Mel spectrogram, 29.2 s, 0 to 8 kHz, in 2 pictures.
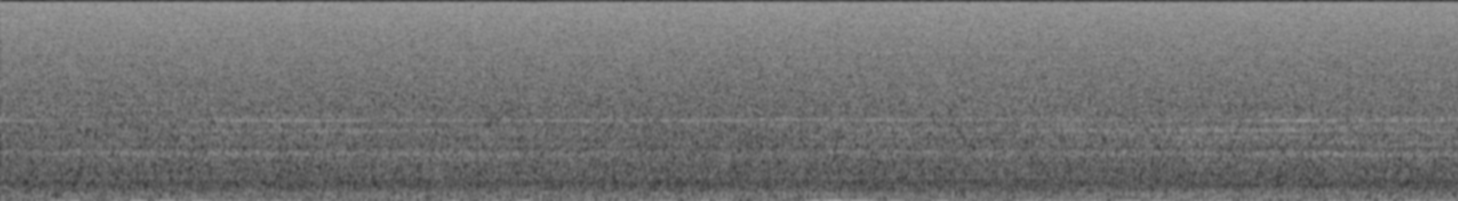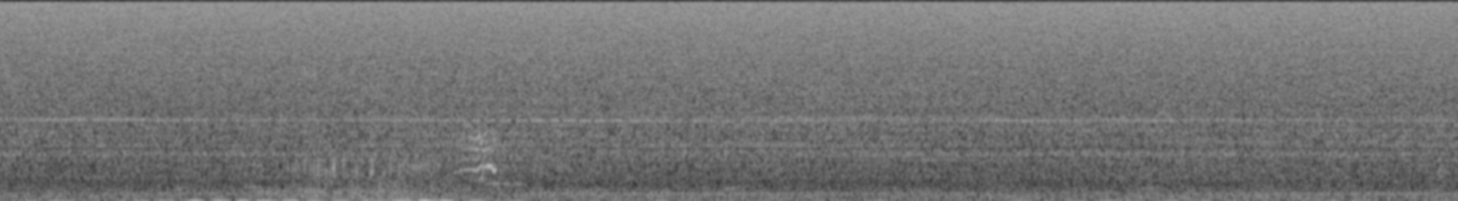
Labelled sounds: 19.3	19.5	humpback whale, 0.80 to 1.0 kHz

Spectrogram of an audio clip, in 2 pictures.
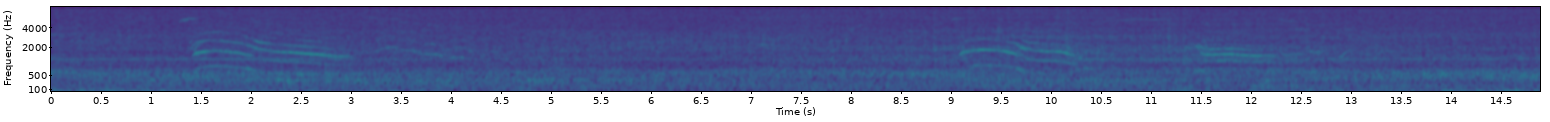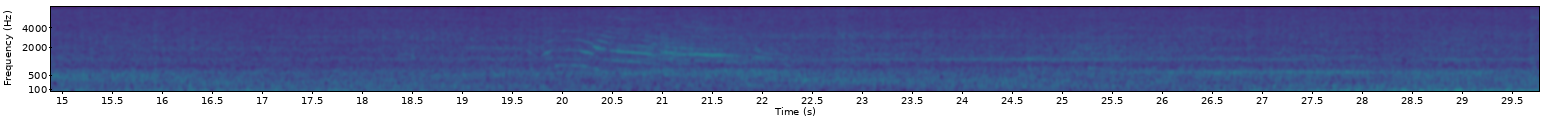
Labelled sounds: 1.4	4.0	killer whale, Bigg's (transient), 0.80 to 3.5 kHz
9.1	10.3	killer whale, Bigg's (transient), 0.80 to 2.9 kHz
10.6	12.3	killer whale, Bigg's (transient), 1.3 to 5.3 kHz
19.0	19.3	killer whale, Bigg's (transient), 1.9 to 2.0 kHz
19.9	21.9	killer whale, Bigg's (transient), 0.80 to 5.6 kHz

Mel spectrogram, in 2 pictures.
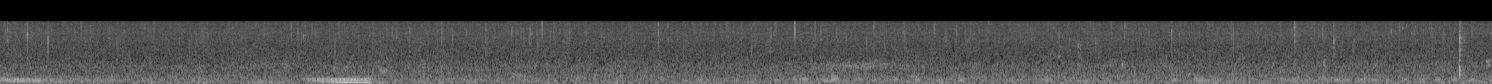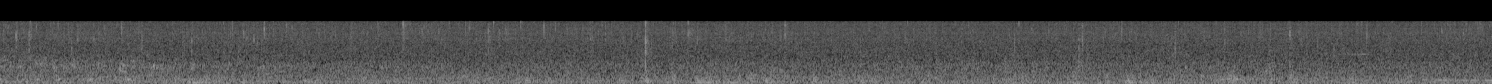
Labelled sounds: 28.4	28.6	humpback whale, 1.5 to 1.7 kHz

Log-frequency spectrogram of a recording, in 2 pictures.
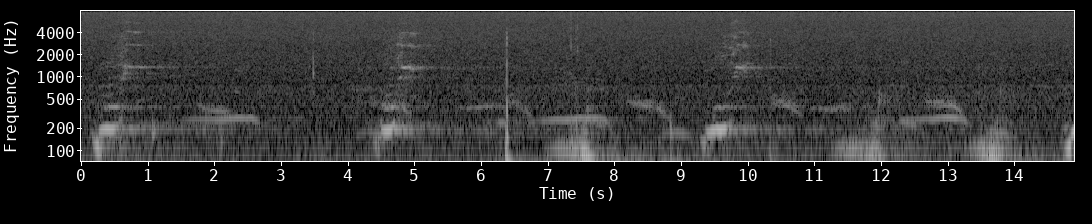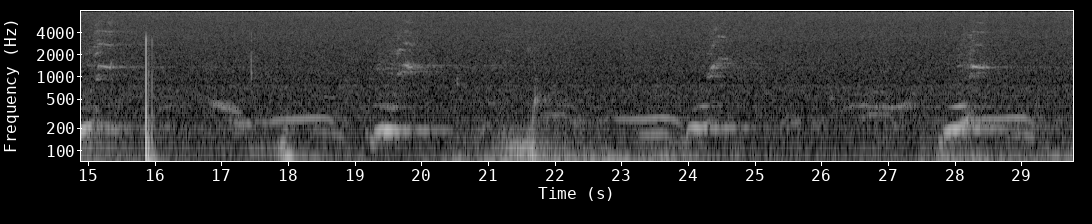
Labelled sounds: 0.6	1.1	humpback whale, 0.93 to 4.2 kHz
4.7	5.2	humpback whale, 1.2 to 4.1 kHz
9.8	10.2	humpback whale, 0.96 to 1.6 kHz
15.1	15.6	humpback whale, 1.2 to 4.3 kHz
19.6	20.0	humpback whale, 1.0 to 1.7 kHz
28.0	28.6	humpback whale, 0.96 to 1.6 kHz

